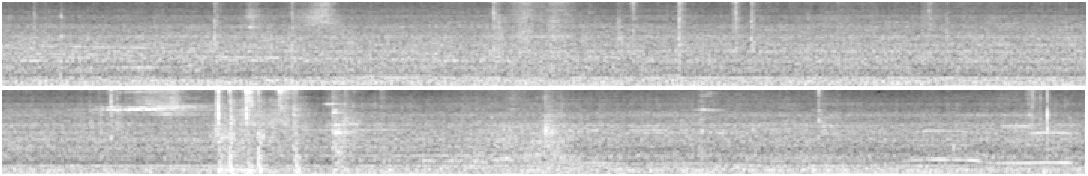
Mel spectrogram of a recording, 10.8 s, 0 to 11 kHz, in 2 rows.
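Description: TTC H6 subway train running out of a station into the tunnel: a steady low rumble with a steady hum, and a brief loud clatter about six and a half seconds in.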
